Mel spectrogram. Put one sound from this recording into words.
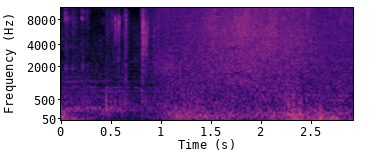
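A cloud of smoke bursts out with a hissing rumble.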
